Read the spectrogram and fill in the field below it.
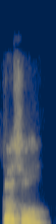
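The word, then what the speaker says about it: ghazal: gosul it's spelled g-h-a-z-a-l pronounced guzzle as in guzzle your beer it's an arabic form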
